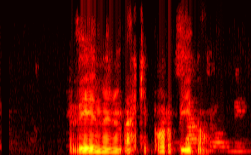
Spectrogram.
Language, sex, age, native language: Icelandic, male, 18-19, Icelandic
